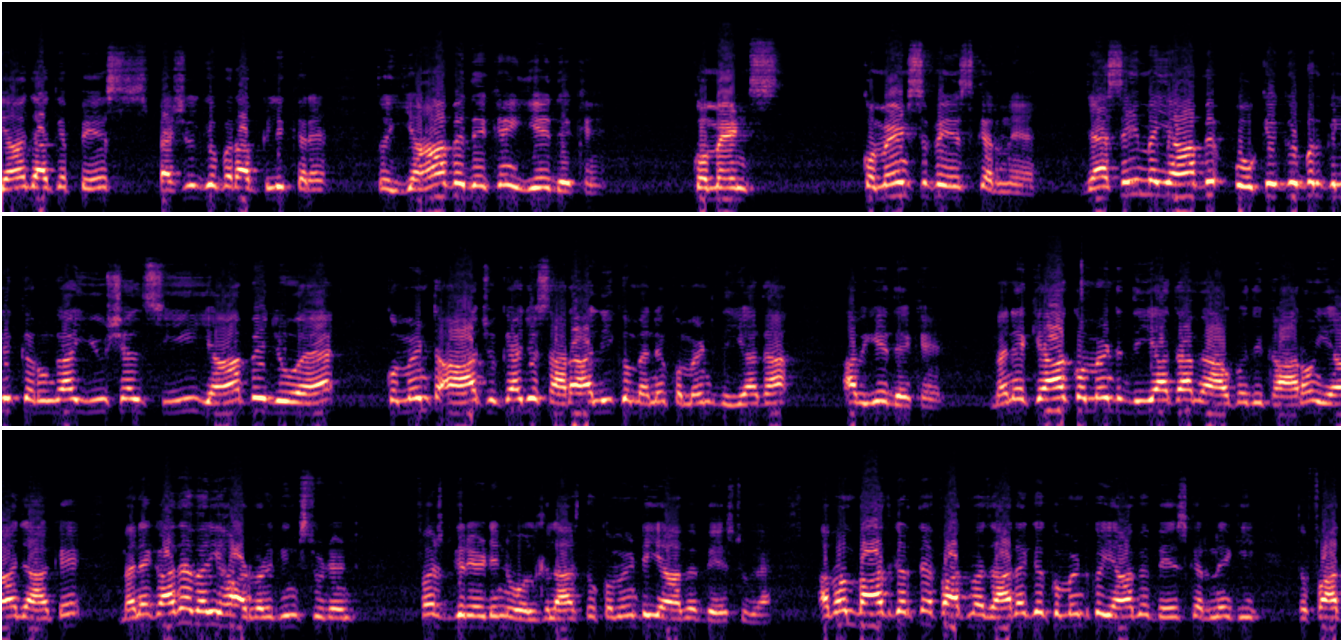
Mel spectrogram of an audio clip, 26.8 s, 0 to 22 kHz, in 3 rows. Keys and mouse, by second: 0.5-1.6 drag, 5.6-6.7 drag, 8.2 click, 12.9 click, 13.3 click, 26.1-26.7 drag.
